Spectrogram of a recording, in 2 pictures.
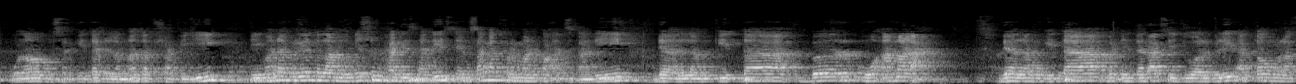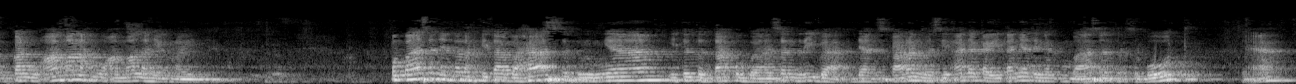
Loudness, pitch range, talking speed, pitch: -15 LUFS, 150-195 Hz, 115 wpm, 165 Hz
